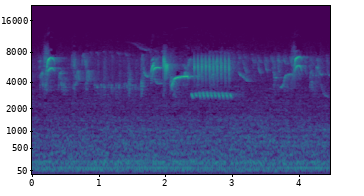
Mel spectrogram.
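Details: A Bewick's wren in California sings a high, complex phrase of sharp chips and whistles with a fast buzzy trill in the middle, against quiet background noise.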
